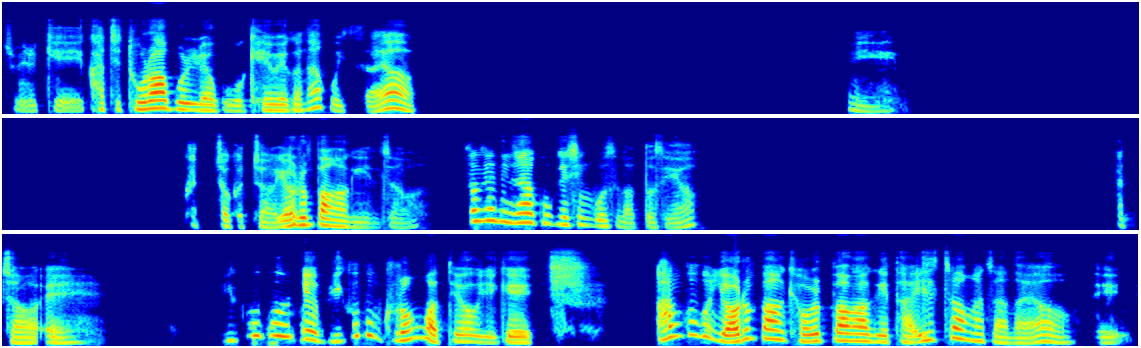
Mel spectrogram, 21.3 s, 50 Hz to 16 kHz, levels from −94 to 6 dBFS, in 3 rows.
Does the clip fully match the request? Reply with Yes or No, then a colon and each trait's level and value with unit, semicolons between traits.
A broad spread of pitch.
Yes: wide, 6.5 semitones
